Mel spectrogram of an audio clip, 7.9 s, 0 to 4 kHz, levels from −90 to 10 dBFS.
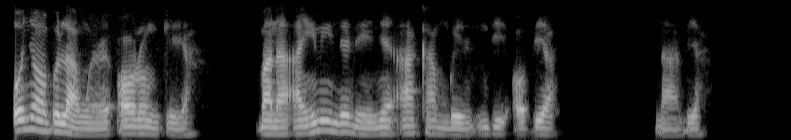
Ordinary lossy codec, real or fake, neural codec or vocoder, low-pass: none; real; none; 3.6 kHz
